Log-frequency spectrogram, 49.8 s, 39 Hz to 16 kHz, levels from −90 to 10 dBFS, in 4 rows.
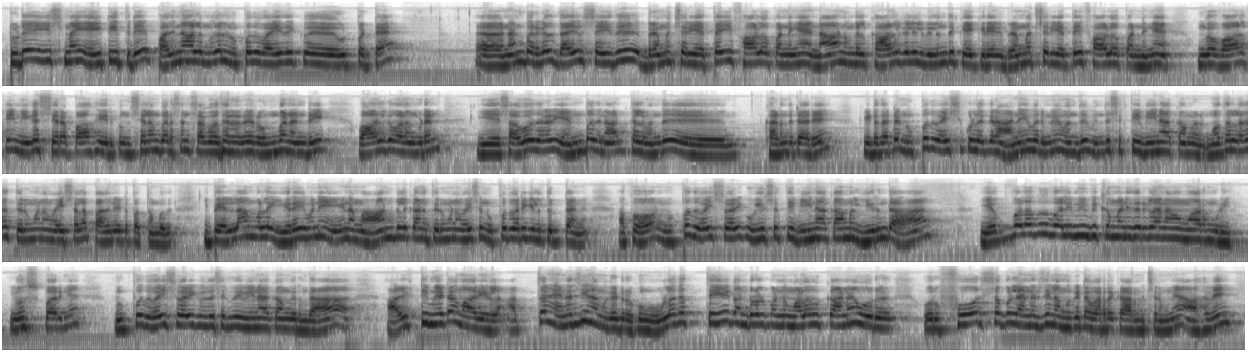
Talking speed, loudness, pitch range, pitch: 130 wpm, -10 LUFS, 180-225 Hz, 200 Hz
